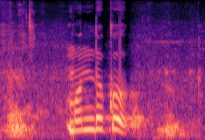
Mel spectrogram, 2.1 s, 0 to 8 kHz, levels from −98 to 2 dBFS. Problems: constant background noise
